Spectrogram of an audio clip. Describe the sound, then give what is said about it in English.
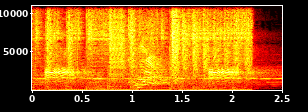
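Loud, rapid quacking sounds imitated by voices over a thumping music bed, continuous, cutting off abruptly near the end. “I can't hear you quacking, y'all.”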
